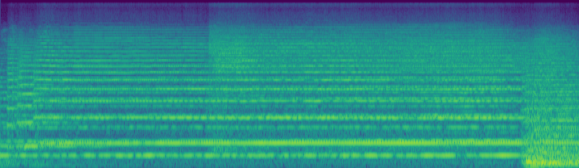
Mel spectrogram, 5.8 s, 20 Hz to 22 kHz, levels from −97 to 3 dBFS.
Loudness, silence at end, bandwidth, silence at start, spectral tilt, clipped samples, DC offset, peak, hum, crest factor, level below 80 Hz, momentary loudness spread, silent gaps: -15 LUFS; 0 s; 20 kHz; 0 s; -3 dB/octave; under 0.1%; under 0.1%; -2 dBFS; none; 14 dB; -44 dBFS; 3 LU; none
